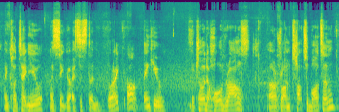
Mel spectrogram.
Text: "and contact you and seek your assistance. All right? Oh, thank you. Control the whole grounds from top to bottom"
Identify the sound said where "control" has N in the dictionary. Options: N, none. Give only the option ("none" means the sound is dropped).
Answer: none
